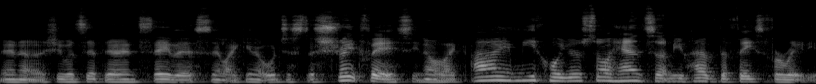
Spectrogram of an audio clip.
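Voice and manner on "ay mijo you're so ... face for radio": put-on sweet, loving, tender, doting voice. Speaker retells a woman's remark to him, imitating her sweet, loving voice. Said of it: "in such a sweet and loving voice".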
